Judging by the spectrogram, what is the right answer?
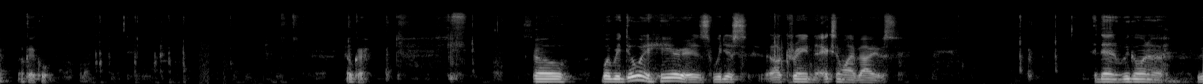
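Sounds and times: laptop keyboard tapping: 0:00.8 - 0:03.0.

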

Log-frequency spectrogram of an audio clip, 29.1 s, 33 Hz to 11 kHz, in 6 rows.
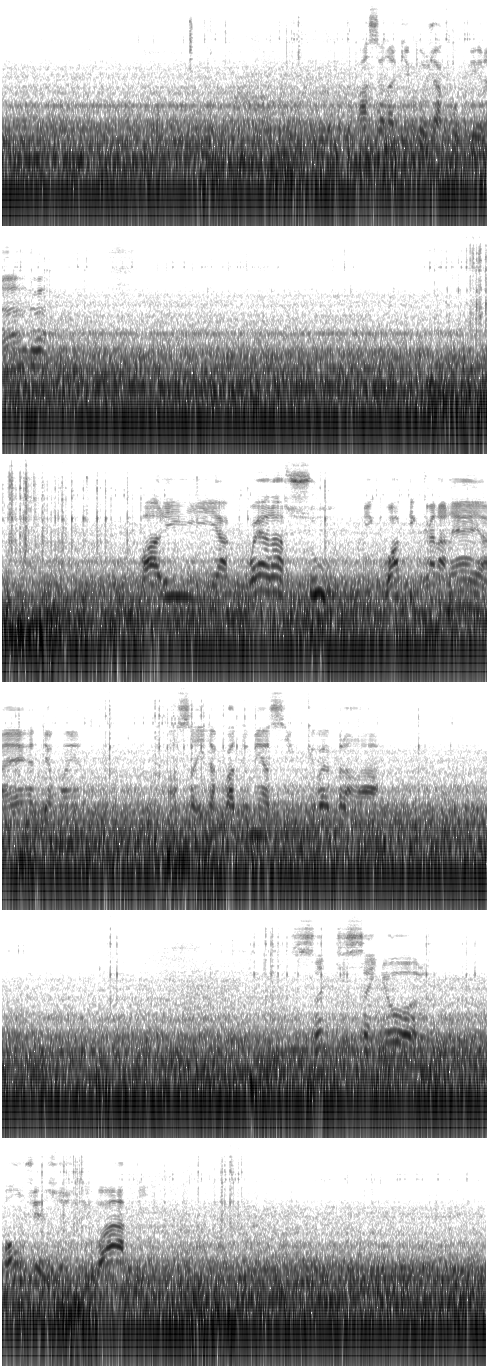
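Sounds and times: car engine and tyre rumble: 0:00.0 - 0:29.0.

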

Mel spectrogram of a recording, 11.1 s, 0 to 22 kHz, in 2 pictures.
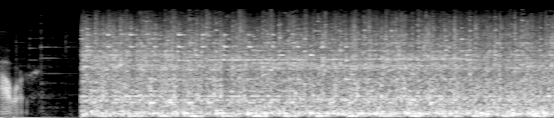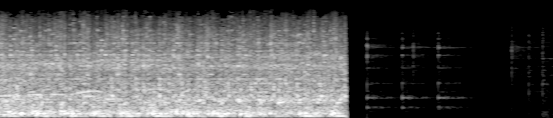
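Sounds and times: crowd banging pots and pans: 0:00.8 - 0:09.0.

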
